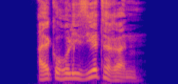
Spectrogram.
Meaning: inflection of alkoholisiert: 1. strong genitive masculine/neuter singular comparative degree 2. weak/mixed genitive/dative all-gender singular comparative degree
- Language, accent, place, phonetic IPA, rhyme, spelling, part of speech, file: German, Germany, Berlin, [alkoholiˈziːɐ̯təʁən], -iːɐ̯təʁən, alkoholisierteren, adjective, De-alkoholisierteren.ogg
